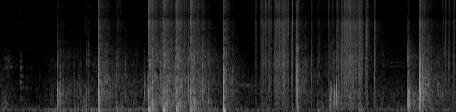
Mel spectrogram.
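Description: Aerial fireworks going off overhead: a string of sharp bangs as shells burst, with two stretches of rapid crackling, about two and five seconds in.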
